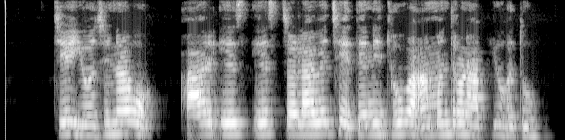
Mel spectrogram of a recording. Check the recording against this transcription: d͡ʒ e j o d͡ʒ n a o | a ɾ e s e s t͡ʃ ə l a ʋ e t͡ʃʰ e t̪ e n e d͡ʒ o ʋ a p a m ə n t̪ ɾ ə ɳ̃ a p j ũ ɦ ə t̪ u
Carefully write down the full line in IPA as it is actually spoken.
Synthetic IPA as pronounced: d͡ʒ e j o d͡ʒ n a o | a ɾ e s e s t͡ʃ ə l a ʋ e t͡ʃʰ e t̪ e n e d͡ʒ o ʋ a ʔ a m ə n t̪ ɾ ə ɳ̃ a p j ũ ɦ ə t̪ ũ

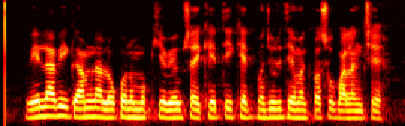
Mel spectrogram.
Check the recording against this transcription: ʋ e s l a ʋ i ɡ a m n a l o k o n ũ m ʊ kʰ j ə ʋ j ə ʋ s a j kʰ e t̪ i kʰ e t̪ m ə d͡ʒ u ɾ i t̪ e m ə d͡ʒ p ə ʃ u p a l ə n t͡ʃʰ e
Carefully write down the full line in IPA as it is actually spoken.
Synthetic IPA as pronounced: ʋ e l a ʋ i ɡ a m n a l o k o n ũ m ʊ kʰ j ə ʋ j ə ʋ s a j kʰ e t̪ i kʰ e t̪ m ə d͡ʒ u ɾ i t̪ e m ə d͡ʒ p ə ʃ u p a l ə n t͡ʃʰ e

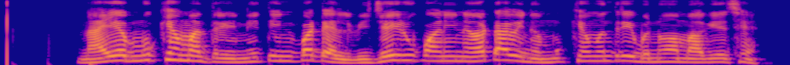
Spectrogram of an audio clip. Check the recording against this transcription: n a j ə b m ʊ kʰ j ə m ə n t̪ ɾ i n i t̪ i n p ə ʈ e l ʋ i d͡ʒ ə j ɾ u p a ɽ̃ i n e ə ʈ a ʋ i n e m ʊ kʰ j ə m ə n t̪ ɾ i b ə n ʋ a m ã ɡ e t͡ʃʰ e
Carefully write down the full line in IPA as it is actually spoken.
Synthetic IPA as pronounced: n a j ə b m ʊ kʰ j ə m ə n t̪ ɾ i n i t̪ i n p ə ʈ e l ʋ i d͡ʒ ə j ɾ u p a ɽ̃ i n e ə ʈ a ʋ i n e m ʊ kʰ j ə m ə n t̪ ɾ i b ə n ʋ a m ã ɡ e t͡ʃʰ e

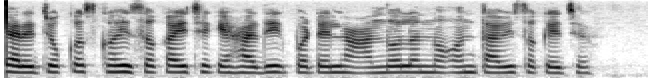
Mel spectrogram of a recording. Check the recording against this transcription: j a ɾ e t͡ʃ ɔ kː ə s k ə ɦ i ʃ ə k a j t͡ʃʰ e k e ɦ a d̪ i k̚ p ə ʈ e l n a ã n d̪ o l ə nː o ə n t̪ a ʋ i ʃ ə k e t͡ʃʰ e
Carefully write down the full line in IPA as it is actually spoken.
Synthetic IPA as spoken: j a ɾ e t͡ʃ ɔ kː ə s k ə ɦ i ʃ ə k a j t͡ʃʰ e k e ɦ a d̪ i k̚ p ə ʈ e l n a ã n d̪ o l ə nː o ə n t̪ a ʋ i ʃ ə k e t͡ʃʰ e

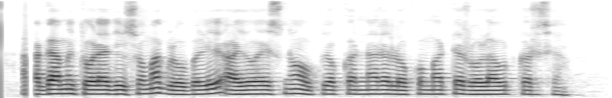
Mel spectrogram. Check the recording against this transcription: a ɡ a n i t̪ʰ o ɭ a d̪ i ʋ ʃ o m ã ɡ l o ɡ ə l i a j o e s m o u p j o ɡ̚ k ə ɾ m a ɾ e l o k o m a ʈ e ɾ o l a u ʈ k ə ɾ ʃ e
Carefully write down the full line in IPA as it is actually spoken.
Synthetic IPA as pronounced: a ɡ a m i t̪ʰ o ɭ a d̪ i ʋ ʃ o m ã ɡ l o b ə l i a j o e s n o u p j o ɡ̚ k ə ɾ n a ɾ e l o k o m a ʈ e ɾ o l a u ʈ k ə ɾ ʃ e

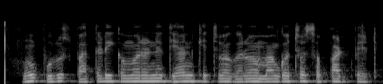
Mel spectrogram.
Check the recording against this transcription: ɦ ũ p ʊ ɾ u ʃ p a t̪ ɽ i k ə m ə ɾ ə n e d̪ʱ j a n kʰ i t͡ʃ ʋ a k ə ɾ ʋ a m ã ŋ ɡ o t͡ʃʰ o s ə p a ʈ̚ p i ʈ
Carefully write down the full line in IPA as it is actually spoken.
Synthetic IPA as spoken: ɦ ũ p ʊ ɾ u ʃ p a t̪ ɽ i k ə m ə ɾ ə n e d̪ʱ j a n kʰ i t͡ʃ ʋ a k ə ɾ ʋ a m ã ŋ ɡ o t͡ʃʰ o s ə p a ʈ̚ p e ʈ

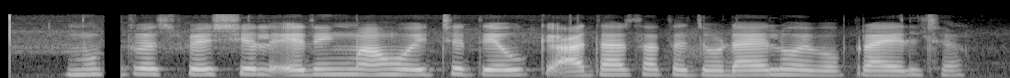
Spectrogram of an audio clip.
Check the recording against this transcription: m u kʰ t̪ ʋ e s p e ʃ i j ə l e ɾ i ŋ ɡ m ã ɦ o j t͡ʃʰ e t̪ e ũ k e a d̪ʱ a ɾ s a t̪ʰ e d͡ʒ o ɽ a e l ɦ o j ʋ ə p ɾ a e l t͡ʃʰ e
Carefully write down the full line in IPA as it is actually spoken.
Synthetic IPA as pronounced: m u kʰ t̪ ʋ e s p e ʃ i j ə l e ɾ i ŋ ɡ m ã ɦ o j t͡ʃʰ e t̪ e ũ k e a d̪ʱ a ɾ s a t̪ʰ e d͡ʒ o ɽ a e l ɦ o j ʋ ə p ɾ a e l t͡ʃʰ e

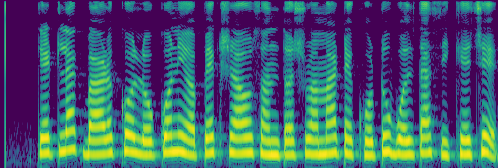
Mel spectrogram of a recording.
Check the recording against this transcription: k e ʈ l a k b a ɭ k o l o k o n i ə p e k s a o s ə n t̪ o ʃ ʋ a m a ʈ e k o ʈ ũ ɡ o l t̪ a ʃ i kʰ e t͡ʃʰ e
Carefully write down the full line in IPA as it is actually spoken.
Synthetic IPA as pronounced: k e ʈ l a k b a ɭ k o l o k o n i ə p e k ʃ a o s ə n t̪ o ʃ ʋ a m a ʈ e kʰ o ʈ ũ b o l t̪ a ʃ i kʰ e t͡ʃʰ e

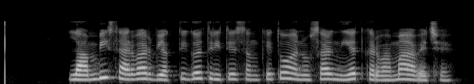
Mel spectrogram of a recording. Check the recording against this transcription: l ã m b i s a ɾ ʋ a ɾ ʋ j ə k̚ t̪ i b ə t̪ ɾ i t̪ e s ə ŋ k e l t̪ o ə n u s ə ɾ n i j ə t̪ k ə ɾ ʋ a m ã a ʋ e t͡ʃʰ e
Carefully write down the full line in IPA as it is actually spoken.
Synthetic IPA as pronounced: l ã m b i s a ɾ ʋ a ɾ ʋ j ə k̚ t̪ i ɡ ə t̪ ɾ i t̪ e s ə ŋ k e t̪ o ə n u s a ɾ n i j ə t̪ k ə ɾ ʋ a m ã a ʋ e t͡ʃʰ e

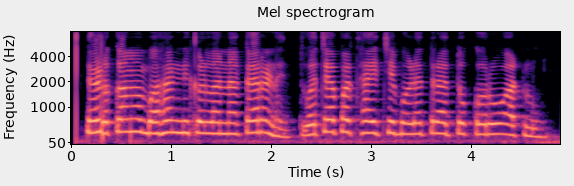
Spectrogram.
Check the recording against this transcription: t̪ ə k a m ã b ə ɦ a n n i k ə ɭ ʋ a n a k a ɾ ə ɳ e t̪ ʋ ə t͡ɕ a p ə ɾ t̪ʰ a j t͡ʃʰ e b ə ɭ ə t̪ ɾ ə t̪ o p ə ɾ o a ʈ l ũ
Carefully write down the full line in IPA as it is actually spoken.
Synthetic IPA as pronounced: t̪ ə k a m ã b ə ɦ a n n i k ə ɭ ʋ a n a k a ɾ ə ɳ e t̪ ʋ ə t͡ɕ a p ə ɾ t̪ʰ a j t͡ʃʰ e b ə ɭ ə t̪ ɾ a t̪ o k ə ɾ o a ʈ l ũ

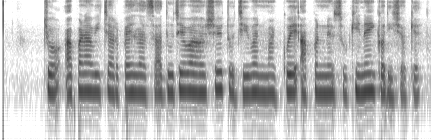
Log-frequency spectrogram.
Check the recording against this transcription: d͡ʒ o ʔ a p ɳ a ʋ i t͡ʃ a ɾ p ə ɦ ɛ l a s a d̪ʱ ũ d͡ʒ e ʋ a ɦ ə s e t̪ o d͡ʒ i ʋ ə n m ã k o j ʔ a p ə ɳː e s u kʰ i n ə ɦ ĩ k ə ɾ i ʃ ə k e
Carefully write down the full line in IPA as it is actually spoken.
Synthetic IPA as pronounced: d͡ʒ o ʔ a p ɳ a ʋ i t͡ʃ a ɾ p ə ɦ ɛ l a s a d̪ʱ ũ d͡ʒ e ʋ a ɦ ə ʃ e t̪ o d͡ʒ i ʋ ə n m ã k o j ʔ a p ə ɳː e s u kʰ i n ə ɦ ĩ k ə ɾ i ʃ ə k e

